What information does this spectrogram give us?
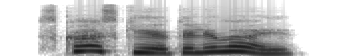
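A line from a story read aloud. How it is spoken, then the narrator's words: Shrieking, voice breaking. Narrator (Russian): завизжала, срывая голос, стервель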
